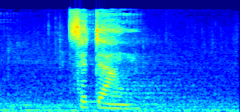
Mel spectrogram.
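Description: A woman speaks softly and briefly, close by.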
